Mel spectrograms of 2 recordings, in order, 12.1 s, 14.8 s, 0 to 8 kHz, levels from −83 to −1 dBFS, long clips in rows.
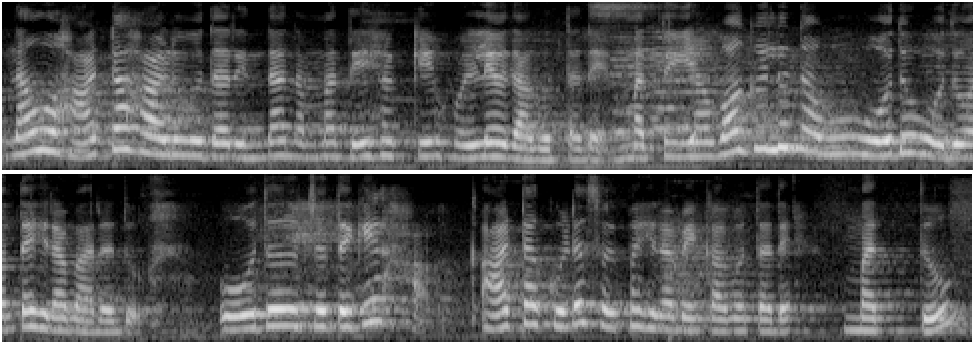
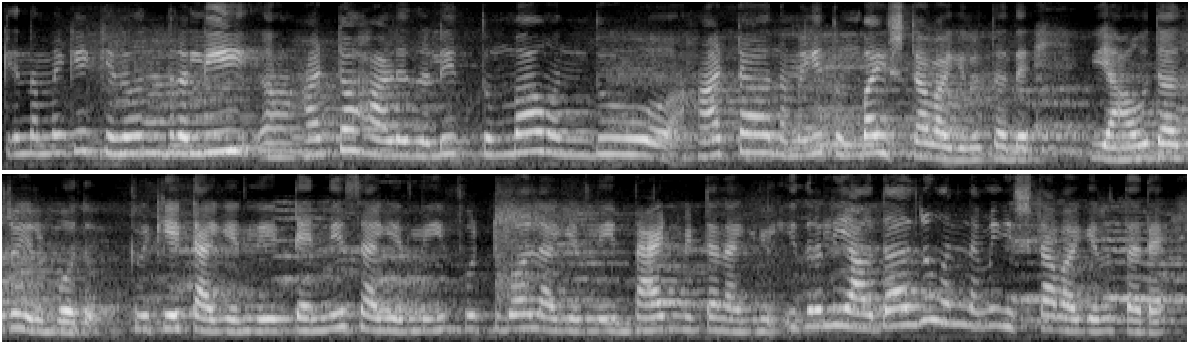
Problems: constant background noise, continuous background conversations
